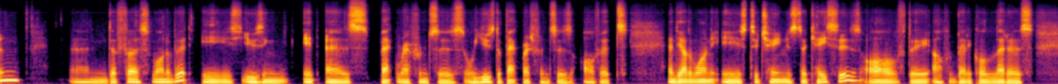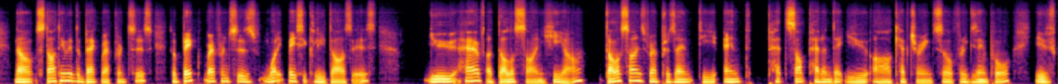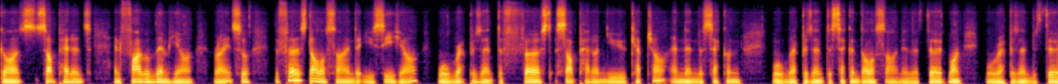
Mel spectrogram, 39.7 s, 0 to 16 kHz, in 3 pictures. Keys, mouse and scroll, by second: 0.0 ctrl+c, 0.3 click, 0.8 shift+Home, 1.1 shift+Up, 1.2 shift+Up, 4.3 click, 4.4 click, 10.1 click, 11.2 Up, 11.4 Up, 11.5 Up, 19.2 click.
